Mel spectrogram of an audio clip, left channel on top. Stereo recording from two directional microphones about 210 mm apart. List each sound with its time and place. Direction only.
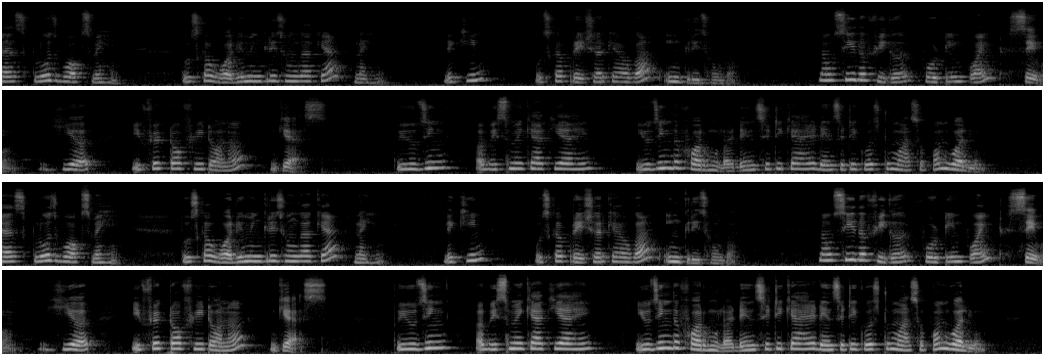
0.0 s a woman's voice: 40° right (ahead or behind)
